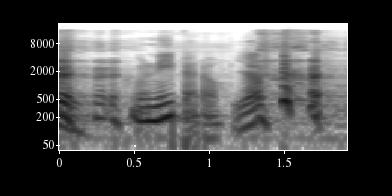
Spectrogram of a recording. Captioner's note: speaking foreign language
